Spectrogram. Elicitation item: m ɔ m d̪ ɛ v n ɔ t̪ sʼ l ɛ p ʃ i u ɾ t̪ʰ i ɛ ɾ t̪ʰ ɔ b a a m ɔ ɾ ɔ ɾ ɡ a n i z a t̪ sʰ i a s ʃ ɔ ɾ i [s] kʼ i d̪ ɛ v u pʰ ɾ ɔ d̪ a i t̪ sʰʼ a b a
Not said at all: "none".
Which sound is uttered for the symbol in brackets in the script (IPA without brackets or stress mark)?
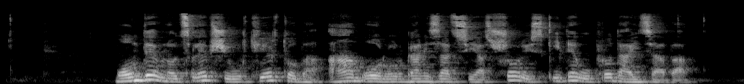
s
